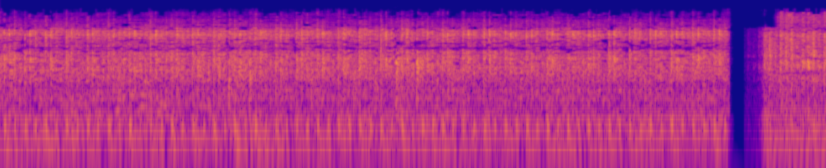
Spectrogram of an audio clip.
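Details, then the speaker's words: Diesel after new liner, piston rings and mechanism fitted, previously run out of coolant; rough harsh idle with uneven rattling knock each firing cycle, traced to a dead injector nozzle. "Teman-teman, akhirnya mobil tersebut kita selamatkan ke bengkel Bospom karena noselnya ada yang mati sehingga terjadilah suara yang kasar seperti itu, ngelatak."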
